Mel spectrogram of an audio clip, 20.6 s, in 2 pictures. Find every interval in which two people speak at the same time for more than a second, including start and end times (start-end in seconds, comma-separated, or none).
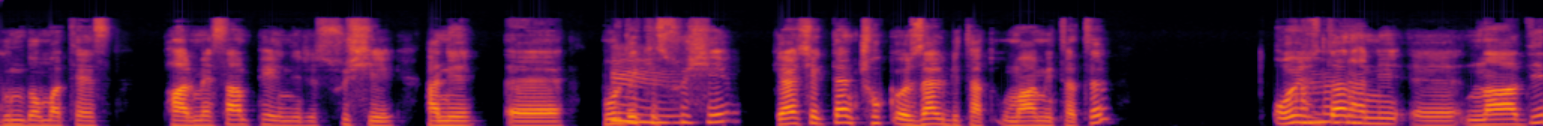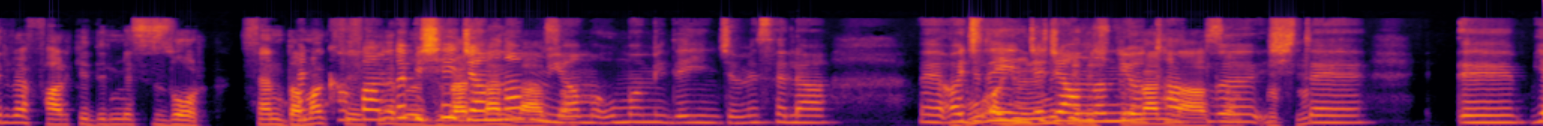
12.2-14.2, 16.6-19.1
